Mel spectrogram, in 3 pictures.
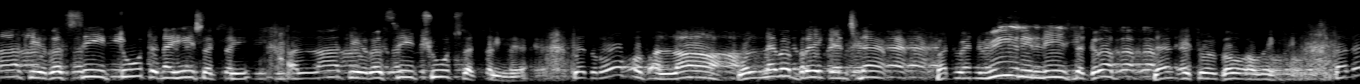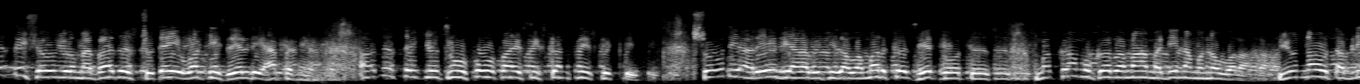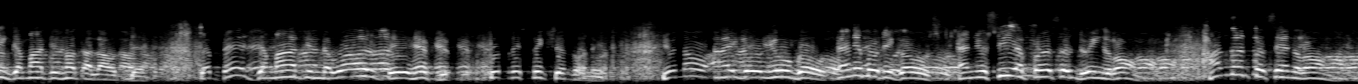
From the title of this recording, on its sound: Jumah Lecture at Rainbow Masjid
